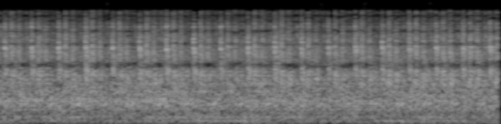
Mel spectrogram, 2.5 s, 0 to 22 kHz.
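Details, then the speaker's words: Valvetrain tapping at idle on a 2012/13 VW Gol G5 1.0 8V EA111, first taken for a collapsed hydraulic lifter; teardown found oil leakage and a badly worn, damaged camshaft and worn bearing caps. Fast, even light ticking over a quiet engine hum. "se você reparar aqui hoje vai a qualidade do comando de válvulas está bastante esticado bastante fundo bastante danificado"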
